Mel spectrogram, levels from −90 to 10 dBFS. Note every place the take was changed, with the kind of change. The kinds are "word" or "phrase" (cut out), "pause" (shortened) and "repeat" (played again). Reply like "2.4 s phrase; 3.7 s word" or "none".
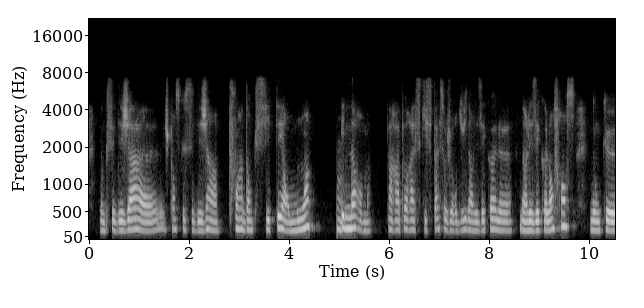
8.5 s pause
